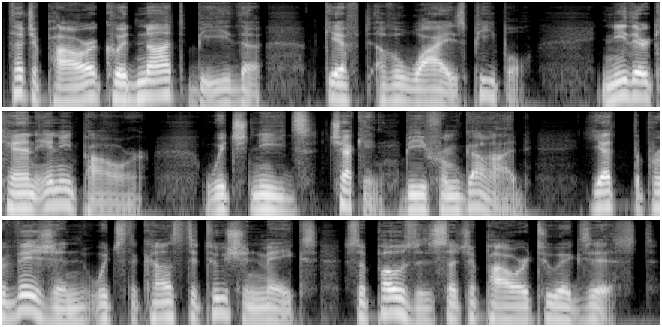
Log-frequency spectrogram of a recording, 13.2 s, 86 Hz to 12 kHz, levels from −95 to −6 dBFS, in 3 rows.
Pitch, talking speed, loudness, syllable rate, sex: 110 Hz, 160 wpm, -20 LUFS, 4.6 syllables/s, male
